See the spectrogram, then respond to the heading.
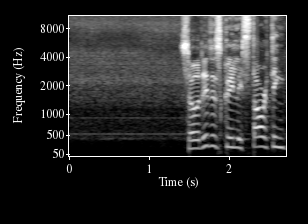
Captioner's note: buzzing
